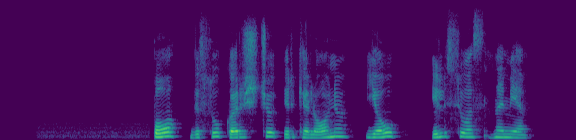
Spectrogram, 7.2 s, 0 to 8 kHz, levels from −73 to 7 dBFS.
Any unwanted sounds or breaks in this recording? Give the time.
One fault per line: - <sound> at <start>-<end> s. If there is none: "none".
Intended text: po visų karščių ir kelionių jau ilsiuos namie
none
